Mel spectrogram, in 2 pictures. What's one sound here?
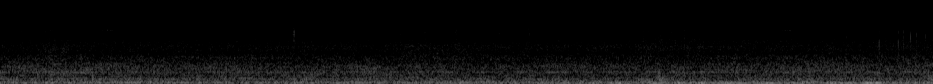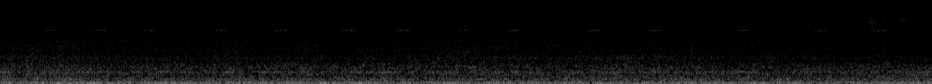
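A chipmunk cracks sunflower seeds up close.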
